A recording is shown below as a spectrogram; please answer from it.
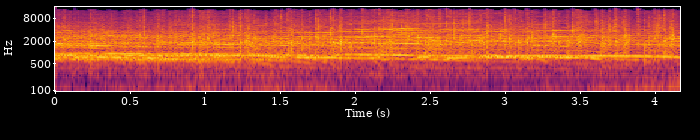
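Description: Baseball players in a dugout clapping and cheering, with one long drawn-out shout held over the clapping that sinks slightly in pitch.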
